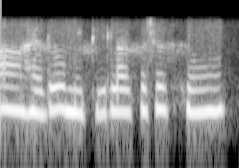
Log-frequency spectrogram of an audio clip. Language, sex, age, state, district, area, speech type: Goan Konkani, female, 18-30, Goa, Quepem, rural, conversation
